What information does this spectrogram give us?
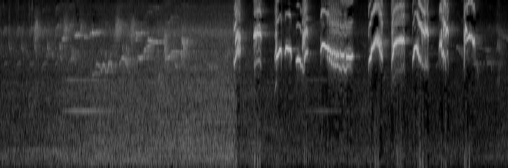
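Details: Oriental magpie-robin lure bird in an excited state, singing harshly. Faint distant warbling gives way to a rapid, loud run of sharp whistled notes and slurred phrases, about three per second, over the final four seconds.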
